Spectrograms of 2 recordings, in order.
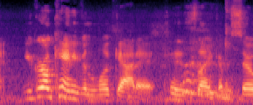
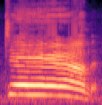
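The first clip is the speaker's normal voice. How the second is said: mock amazed; 7 semitones higher, 6 dB louder than usual. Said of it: "other French people can be like".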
